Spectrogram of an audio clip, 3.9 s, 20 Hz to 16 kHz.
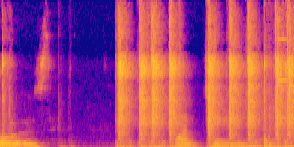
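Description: Keys of a 1958 Olympia SM3 vintage manual typewriter being struck in quick bursts of sharp, close taps. A voice talks at the start and between the taps.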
